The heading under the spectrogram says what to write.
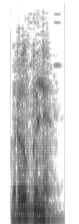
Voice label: "rugna", Sanskrit

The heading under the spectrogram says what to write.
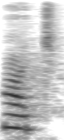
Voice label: "hatch" Armenian

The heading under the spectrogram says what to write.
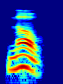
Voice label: "9", Gujarati

